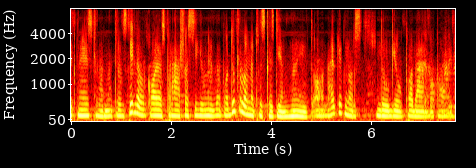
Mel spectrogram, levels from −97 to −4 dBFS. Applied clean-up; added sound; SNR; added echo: neural separator model SepFormer DNS4.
